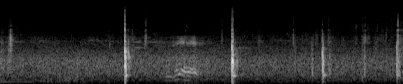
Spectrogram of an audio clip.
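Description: A basketball bouncing on an outdoor court: two loud, sharp bounces about a second apart, then a few lighter knocks near the end.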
